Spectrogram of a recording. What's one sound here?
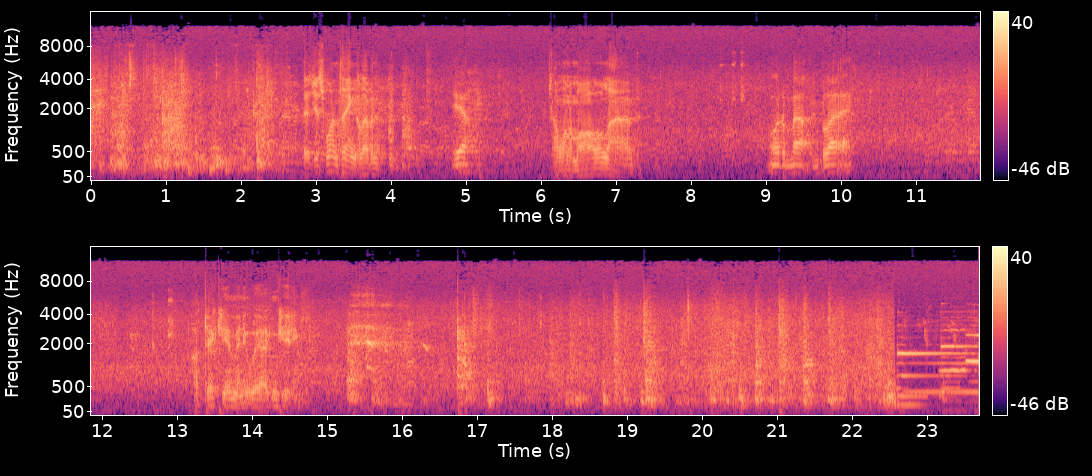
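Several men talk.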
